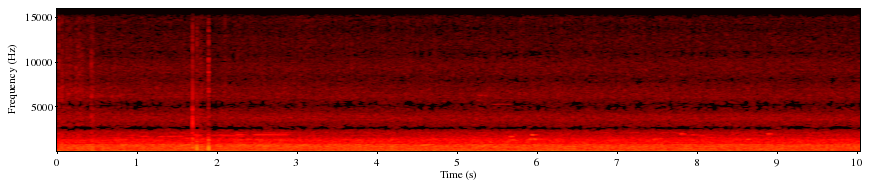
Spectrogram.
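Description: Steady background noise, a low hum under an even hiss, with two faint clicks about two seconds in.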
